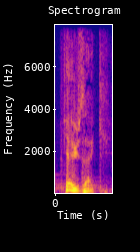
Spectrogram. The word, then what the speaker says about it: Cahuzac: Casuac, si tu nous avais bien écouté, si tu peux encore le faire. – Reprononce-le pour voir. – J. Cahuzac. – Cahuzac. Oui. T'avais dit Casuac.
